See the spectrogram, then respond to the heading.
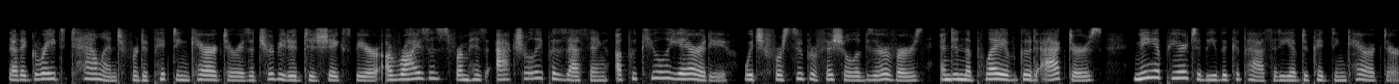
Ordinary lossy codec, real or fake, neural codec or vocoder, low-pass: Opus, 24 kbps; fake; codec, 16 kHz in and 24 kHz out, 0.6 kbps, FocalCodec, streaming, 4096 codes; 5.4 kHz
